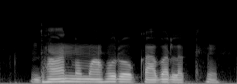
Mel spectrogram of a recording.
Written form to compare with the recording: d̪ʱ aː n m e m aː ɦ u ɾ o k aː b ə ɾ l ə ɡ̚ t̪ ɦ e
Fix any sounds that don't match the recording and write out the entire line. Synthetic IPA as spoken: d̪ʱ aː n m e m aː ɦ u ɾ o k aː b ə ɾ l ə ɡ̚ t̪ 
